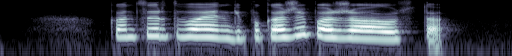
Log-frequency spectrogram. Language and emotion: Russian, sad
